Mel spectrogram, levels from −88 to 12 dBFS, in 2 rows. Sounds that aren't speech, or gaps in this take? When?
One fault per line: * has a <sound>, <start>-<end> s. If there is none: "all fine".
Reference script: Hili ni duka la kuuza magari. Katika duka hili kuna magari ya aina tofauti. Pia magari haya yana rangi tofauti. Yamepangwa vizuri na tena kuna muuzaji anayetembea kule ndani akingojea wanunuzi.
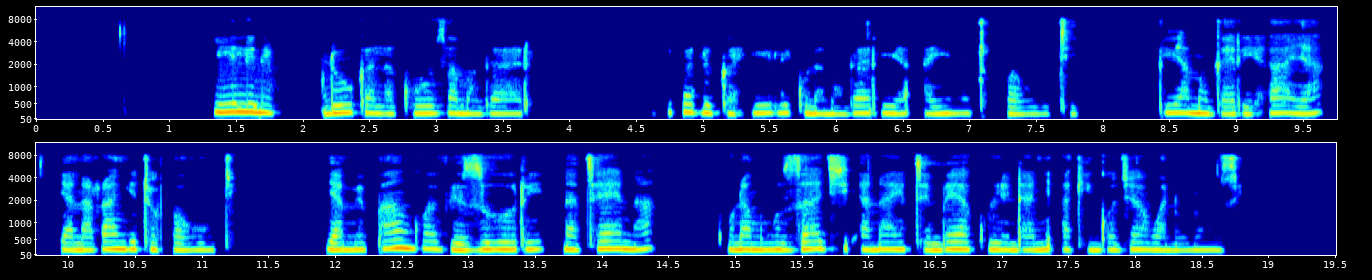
all fine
